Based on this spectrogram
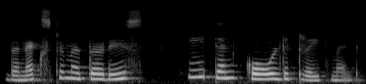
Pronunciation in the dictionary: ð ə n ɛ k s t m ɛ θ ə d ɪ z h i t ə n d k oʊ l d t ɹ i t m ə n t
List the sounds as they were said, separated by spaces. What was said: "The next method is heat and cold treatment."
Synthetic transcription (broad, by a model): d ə n ɛ k s t m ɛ t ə d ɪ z h i t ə n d k oʊ l d t ɹ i t m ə n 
